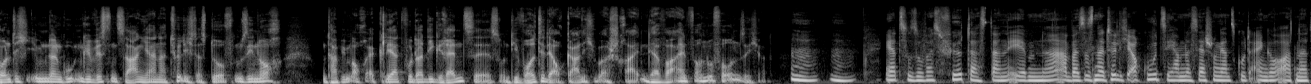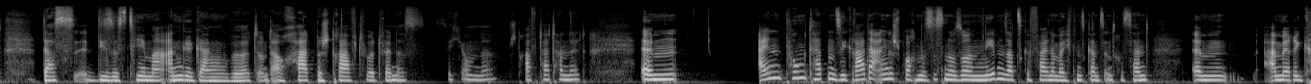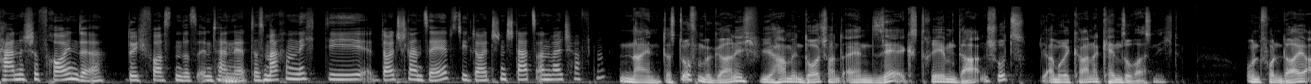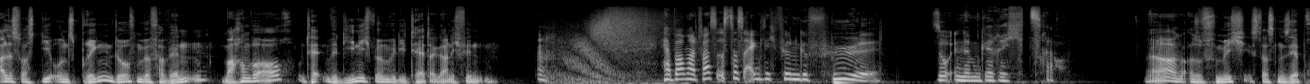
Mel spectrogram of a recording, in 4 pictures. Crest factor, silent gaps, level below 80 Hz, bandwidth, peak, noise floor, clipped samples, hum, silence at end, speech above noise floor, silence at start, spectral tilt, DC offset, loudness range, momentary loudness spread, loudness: 18 dB; none; -44 dBFS; 16 kHz; -2 dBFS; -69 dBFS; under 0.1%; none; 0 s; 48 dB; 0 s; -5.5 dB/octave; under 0.1%; 3 LU; 9 LU; -21 LUFS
